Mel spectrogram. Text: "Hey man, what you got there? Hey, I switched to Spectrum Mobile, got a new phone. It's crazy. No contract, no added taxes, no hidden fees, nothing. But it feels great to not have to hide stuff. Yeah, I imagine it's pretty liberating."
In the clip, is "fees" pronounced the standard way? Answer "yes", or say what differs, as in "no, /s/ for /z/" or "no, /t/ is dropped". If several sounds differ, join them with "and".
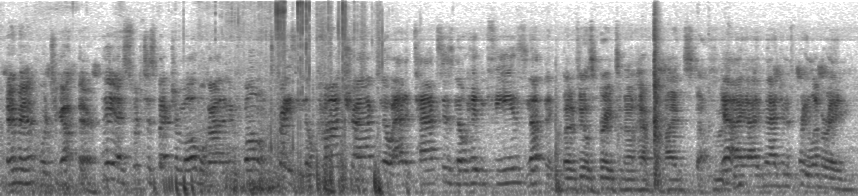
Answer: yes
